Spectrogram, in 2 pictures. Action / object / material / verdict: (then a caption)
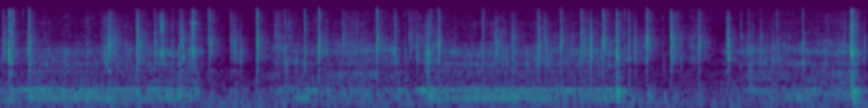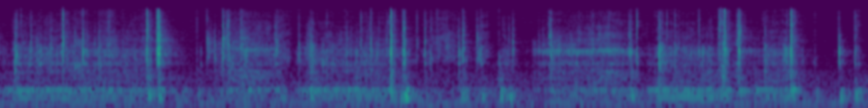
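tap / plastic rotary telephone handset and dial / plastic / none. Long nails quickly tap and scratch on a green vintage plastic rotary telephone, moving between the hollow plastic handset resting on its cradle and the clear plastic dial. The result is a dense stream of sharp, bright clicks and brushing scrapes with almost no low end. A faint steady hum runs underneath.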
